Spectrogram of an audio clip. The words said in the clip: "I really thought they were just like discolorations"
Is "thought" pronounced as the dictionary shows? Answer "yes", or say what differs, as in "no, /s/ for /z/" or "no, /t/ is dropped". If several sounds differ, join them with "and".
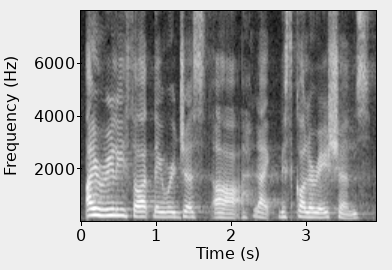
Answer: yes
